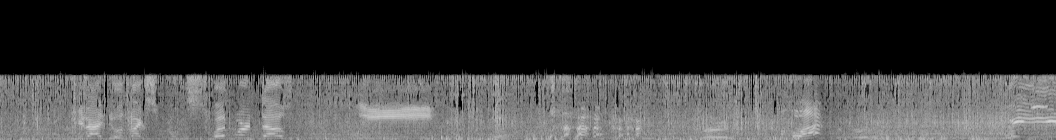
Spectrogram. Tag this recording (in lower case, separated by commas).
speech, vehicle, bicycle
